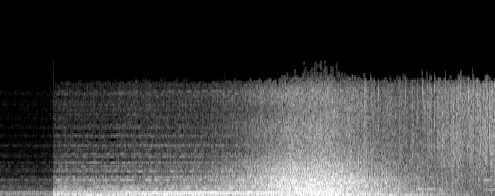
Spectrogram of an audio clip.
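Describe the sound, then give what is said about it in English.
Stream water swirls and washes over a weir in a steady rushing roar. The sound swells louder midway, then eases back, with no voices. “A short distance away, the photo of Orson Welles lies on the surface of the stream, then gets washed over the weir into the swirling waters.”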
